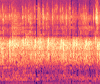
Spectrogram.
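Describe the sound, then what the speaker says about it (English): Light scattered clapping from a church congregation during a sermon, a brief, sparse patter of a couple of claps in a reverberant hall. "I only got a couple claps"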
